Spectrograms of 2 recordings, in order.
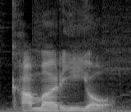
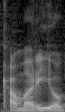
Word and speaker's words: Camarillo: gotta do it right Camarillo California Camarillo California it's not English remember and the last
